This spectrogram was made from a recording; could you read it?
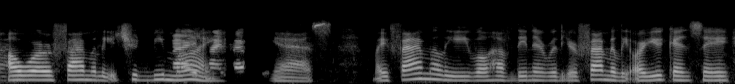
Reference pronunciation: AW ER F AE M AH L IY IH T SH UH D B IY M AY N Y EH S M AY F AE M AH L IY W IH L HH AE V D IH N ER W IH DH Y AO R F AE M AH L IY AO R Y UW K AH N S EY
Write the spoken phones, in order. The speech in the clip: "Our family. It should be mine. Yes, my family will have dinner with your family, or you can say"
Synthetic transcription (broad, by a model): AW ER F AE M AH L IY IH T SH UH D B IY M AY N Y EH S M AY F AE M AH L IY W IH L HH AE V D IH N ER W IH DH Y AO R F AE M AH L IY AO R Y UW K AH N S EY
